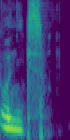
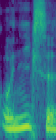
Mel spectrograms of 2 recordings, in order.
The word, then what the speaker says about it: ONNX: Donc il existe un format qui est une sorte de langue commune d'espéranto, hein, du deep learning, c'est Onyx. Donc Onyx, ça s'écrit O-N-N-X.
